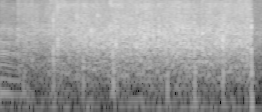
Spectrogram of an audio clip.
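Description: An audience breaks into steady applause, a dense, crackling wash of many hands clapping at a fairly loud, even level, with a few sharper individual claps standing out.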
